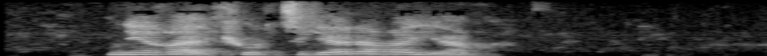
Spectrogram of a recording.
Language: Kabyle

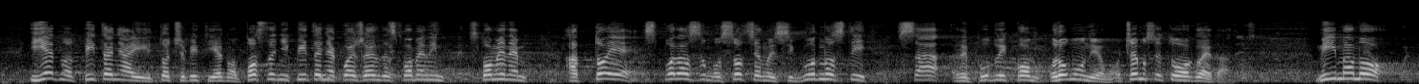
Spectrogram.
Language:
Serbian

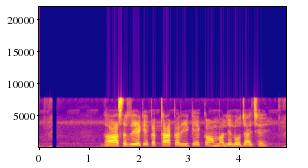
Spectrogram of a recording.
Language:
Maithili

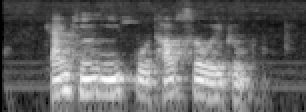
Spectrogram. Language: Chinese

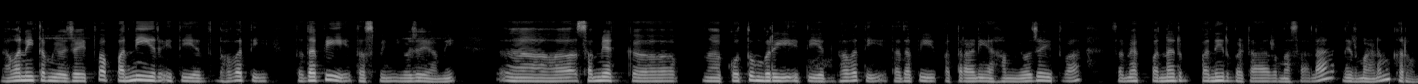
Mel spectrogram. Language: Sanskrit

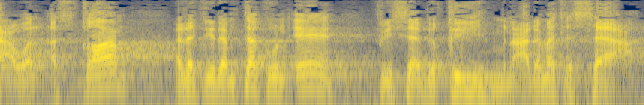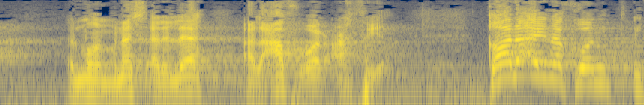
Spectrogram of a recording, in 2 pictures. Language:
Arabic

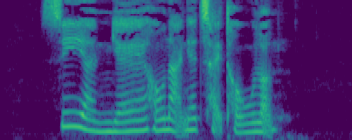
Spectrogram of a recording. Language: Cantonese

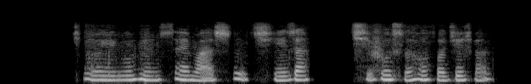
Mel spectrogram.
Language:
Chinese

